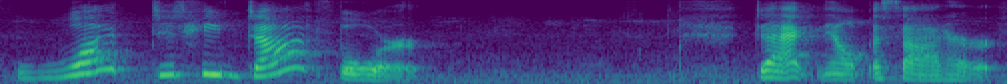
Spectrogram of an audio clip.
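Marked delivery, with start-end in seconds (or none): 0.1-2.1 slow, high, tearful question; choking up. A narrator's reading. Sarah kneeling by the dead man, choking up. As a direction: let the voice catch on it. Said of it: "choking up as she spoke".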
